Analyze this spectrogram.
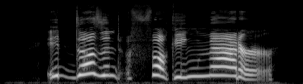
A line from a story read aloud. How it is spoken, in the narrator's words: Hood said furiously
